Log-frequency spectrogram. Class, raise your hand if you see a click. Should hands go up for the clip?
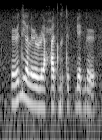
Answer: no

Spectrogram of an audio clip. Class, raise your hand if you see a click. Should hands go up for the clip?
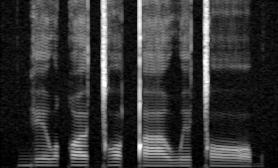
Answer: yes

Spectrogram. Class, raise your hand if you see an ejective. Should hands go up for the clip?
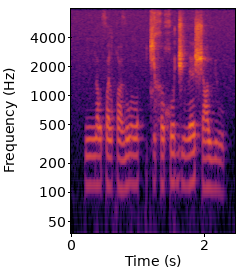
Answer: no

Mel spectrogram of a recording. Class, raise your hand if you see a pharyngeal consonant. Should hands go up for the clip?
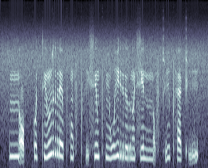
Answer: no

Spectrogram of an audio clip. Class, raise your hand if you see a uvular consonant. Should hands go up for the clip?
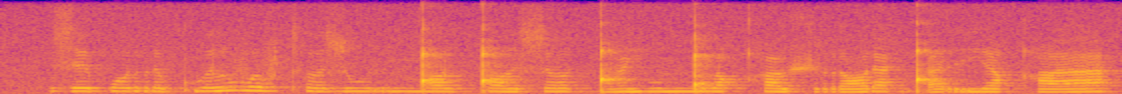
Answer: yes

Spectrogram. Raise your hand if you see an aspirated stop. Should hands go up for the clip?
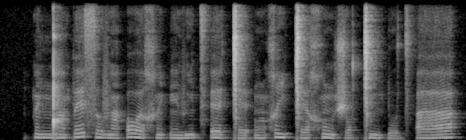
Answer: no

